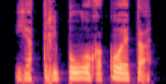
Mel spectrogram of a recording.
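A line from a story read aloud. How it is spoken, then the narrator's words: Melancholy hissing. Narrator (Russian): с тоской прошипел Эс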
